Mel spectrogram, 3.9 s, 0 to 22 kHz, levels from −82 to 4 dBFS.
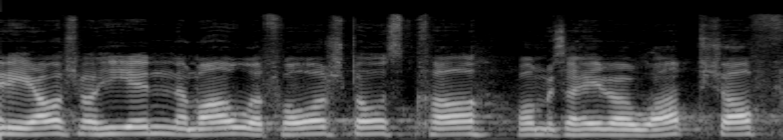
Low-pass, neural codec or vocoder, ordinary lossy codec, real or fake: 14.4 kHz; codec, 44.1 kHz, 3.4 kbps, Pupu-Codec; none; fake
